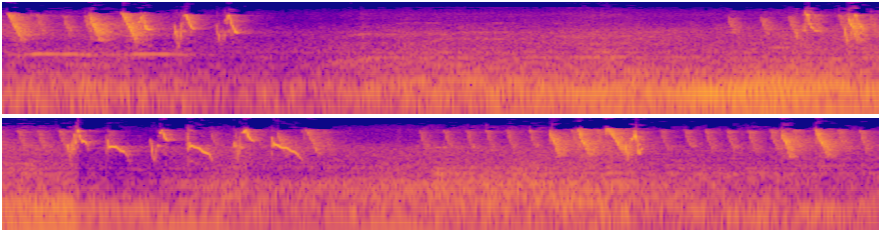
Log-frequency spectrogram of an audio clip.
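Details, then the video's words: Bar-winged prinia used as a lure, giving bursts of high, quick chirping notes between quieter stretches of low background rumble and noise. "pancingan suara ciblek semi gacor"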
